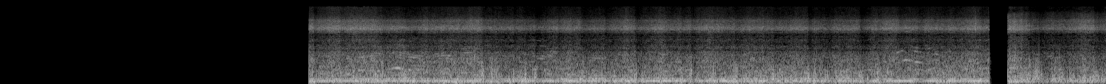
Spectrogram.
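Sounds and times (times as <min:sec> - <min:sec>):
motorboat engine humming: 0:03.1 - 0:11.0
wind buffeting microphone: 0:03.1 - 0:11.0.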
